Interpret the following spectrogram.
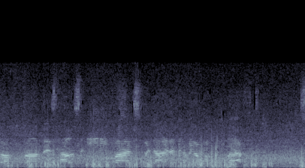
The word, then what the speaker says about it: Spadina: Spadina comes from the Ojibwe word Ishpadina, which means gentle rise to the land in Ojibwe.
